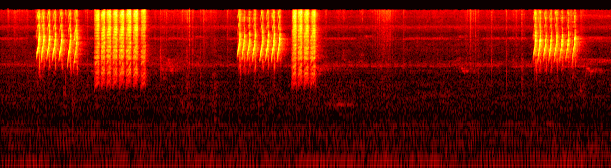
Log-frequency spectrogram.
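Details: Java sparrow recorded as a tutor and lure to get other caged birds answering, giving bursts of high rapid rattling trills about half a second long, in pairs with short pauses, over a faint hum.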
